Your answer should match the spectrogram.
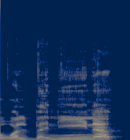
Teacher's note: The ya extends the noon, so wal banina. Wal, this hamzatul wasl is going to drop, going to go straight to the lam here.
